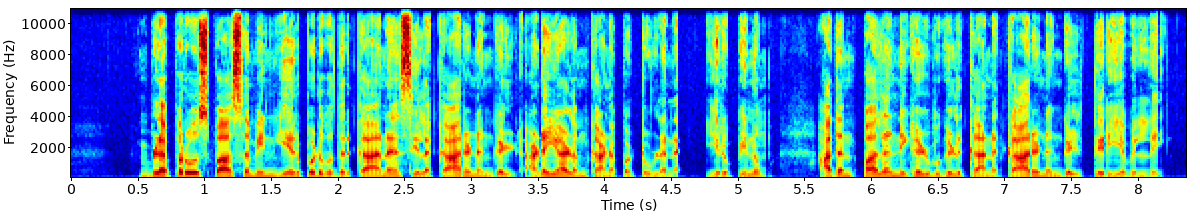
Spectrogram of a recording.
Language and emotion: Tamil, neutral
